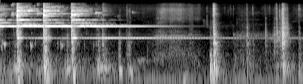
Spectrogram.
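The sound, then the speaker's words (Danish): A ship's bell is rung at a doorway, giving three quick metallic clangs with lingering bright overtones, followed by a couple of duller knocks. “Ring med skibsklokken, står der. Ja, det må vi hellere prøve.”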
